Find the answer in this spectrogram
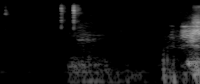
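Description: Two quick computer mouse clicks about two-thirds of a second in, over otherwise near-quiet call audio; a voice starts just before the end.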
